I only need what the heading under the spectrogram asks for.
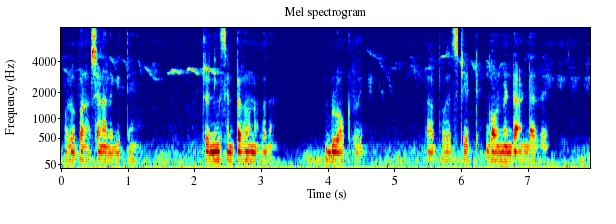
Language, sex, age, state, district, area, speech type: Santali, male, 18-30, West Bengal, Birbhum, rural, spontaneous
